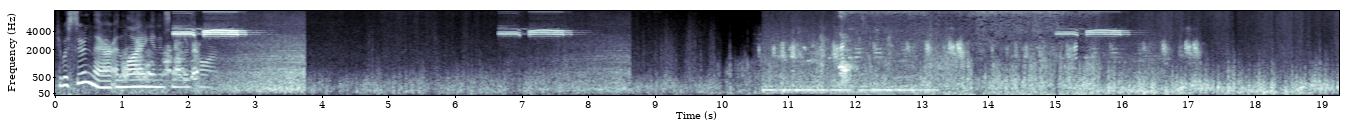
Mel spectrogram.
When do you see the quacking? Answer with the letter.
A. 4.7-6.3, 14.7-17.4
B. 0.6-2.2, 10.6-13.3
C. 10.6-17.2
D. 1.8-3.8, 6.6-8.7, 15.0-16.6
C.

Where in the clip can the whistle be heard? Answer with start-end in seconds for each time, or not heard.
1.8-3.8, 6.6-8.7, 15.0-16.6.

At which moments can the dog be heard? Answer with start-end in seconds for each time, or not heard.
0.6-2.2, 10.6-13.3.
